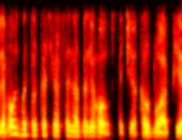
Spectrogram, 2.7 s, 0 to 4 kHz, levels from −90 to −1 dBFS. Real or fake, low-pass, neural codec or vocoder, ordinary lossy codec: fake; 3.6 kHz; codec, 32 kHz, 1.9 kbps, SNAC; Opus, 32 kbps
